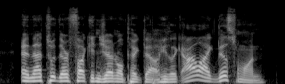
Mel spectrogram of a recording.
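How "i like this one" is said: put-on American Southern accent. Retelling what a foreign general said picking out military gear, southern accent impression. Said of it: "Is that the accent he had?".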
